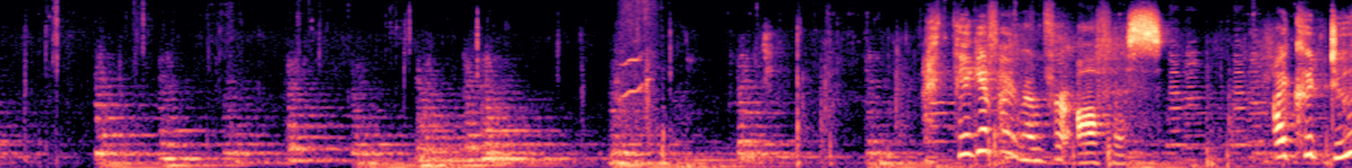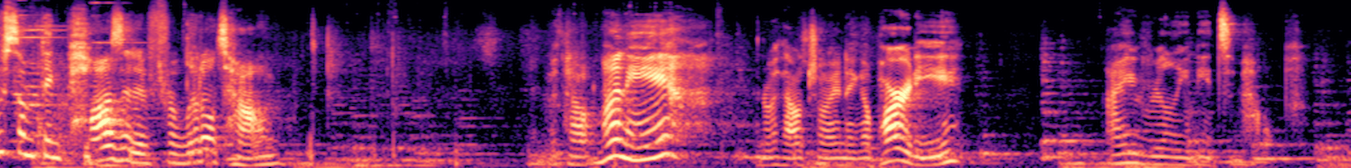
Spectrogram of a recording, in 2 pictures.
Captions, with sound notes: [door opens] I think if I run for office, I could do something positive for Littletown. And without money, and without joining a party I really need some help.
